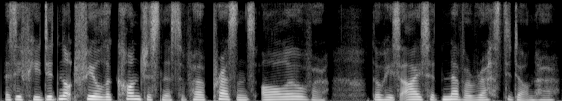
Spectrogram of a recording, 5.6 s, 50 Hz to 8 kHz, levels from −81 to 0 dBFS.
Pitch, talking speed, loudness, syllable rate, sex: 190 Hz, 225 wpm, -19 LUFS, 5.6 syllables/s, female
